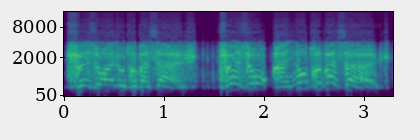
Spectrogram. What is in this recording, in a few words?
bomb failure mood med, speech fr; War Thunder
